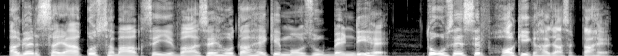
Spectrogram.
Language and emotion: Urdu, neutral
